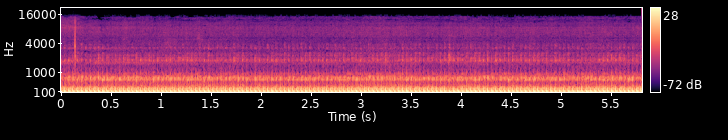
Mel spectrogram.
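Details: Toyota ST205 engine: loud low drone with an uneven, stumbling beat and occasional dips in the pulse; the engine is misfiring.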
